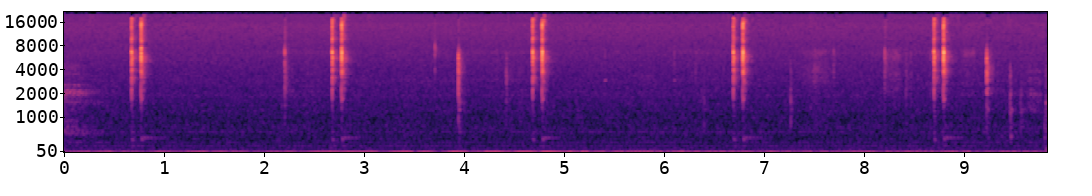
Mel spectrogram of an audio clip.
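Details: Cambridge Audio Minx Air 100 wireless speaker with no power and no lights: faint double ticks repeat about every two seconds with nothing else running as the switched-mode power supply keeps trying to start and cuts out; thermal camera shows nothing hot, no hard short, cause unconfirmed.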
